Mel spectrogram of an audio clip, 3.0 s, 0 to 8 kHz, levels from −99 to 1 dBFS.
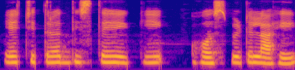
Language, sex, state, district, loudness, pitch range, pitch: Marathi, female, Maharashtra, Aurangabad, -18 LUFS, 220-230 Hz, 225 Hz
